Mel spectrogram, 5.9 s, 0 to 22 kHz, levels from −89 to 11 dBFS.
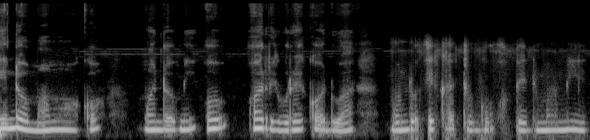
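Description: A speech clip with a call bitrate drop from 3.93 s to the end. The encoder's bandwidth narrows from 20 kHz to 8 kHz, dulling the top end, and the speech turns rough and watery, which fits a fall from around 48 kbps to 7 kbps, with the worst stretch lasting about 1.19 s. Unlike a simple low-pass filter, coarse coding adds watery artefacts, and unlike packet loss there are no gaps or dropouts.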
